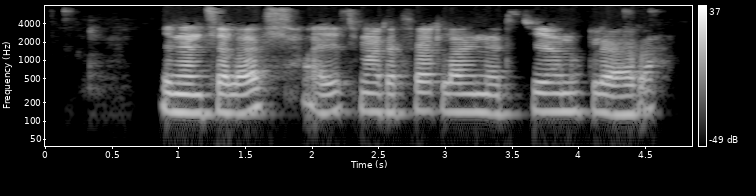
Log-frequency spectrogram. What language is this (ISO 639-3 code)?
ron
